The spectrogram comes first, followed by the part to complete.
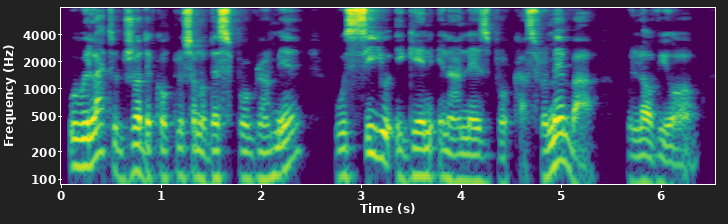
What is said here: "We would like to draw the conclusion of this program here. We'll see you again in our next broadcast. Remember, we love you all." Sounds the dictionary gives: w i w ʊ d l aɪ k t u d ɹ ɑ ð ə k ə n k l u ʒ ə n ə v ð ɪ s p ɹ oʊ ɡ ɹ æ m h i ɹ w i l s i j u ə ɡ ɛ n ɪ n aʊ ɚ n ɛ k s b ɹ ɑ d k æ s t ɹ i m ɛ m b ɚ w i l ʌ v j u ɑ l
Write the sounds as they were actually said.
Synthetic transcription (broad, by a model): w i w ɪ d l aɪ k t u d ɹ ɑ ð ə k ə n k l u ʃ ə n ə v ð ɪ s p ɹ oʊ ɡ ɹ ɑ m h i w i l s i j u ə ɡ ɛ n ɪ n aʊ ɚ n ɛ s b ɹ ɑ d k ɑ s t ɹ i m ɛ m b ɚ w i l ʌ v j u ɑ l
